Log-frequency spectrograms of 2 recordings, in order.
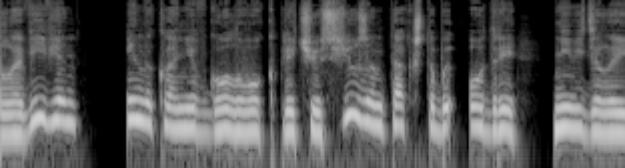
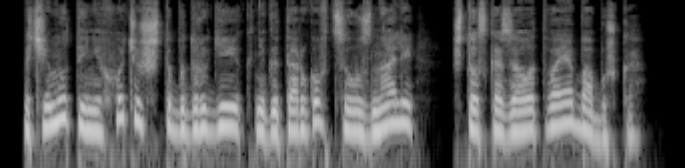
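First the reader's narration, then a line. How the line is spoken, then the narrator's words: Whispered. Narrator (Russian): Сьюзен прошептала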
